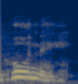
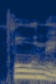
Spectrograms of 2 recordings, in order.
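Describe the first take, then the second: First: The word begins with an h sound. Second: The word begins with an f sound. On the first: "So sometimes they say hune" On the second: "Fune yon"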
